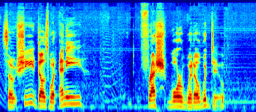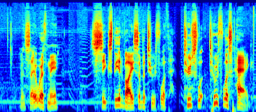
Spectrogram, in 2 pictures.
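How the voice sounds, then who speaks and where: A man's voice: mid-range voice, lively intonation, unhurried, pauses often. A man streaming a game while casually telling a folk tale, joking and often breaking off to react. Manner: joking, distracted, self-interrupting. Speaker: streamer and storyteller. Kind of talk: casual storytelling while gaming.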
